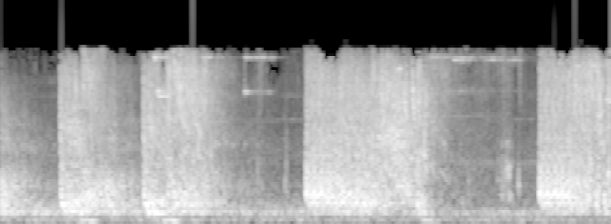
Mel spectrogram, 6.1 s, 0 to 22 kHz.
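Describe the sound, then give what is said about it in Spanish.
Machine gun fire during a shootout in a 1990 action police film: sustained, loud, dense rattling bursts that run in several long stretches with brief breaks between them, and no talk. “se defiende con una ametralladora. Ambos bandos se esconden.”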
